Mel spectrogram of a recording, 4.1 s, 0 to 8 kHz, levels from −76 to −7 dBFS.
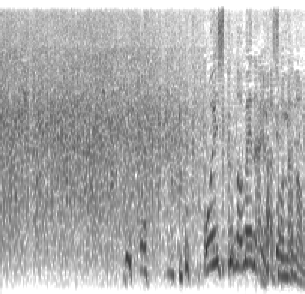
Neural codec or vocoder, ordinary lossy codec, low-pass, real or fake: none; none; 7.2 kHz; real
